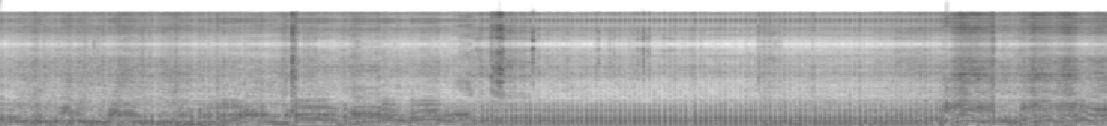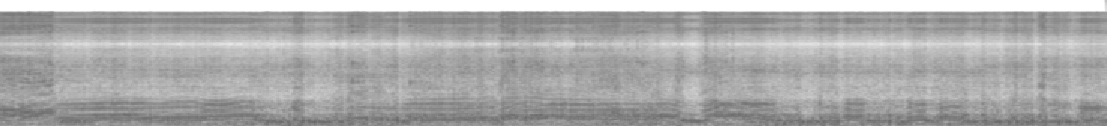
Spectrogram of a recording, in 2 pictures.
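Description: Dirt bike engine ridden hard, heard up close from the bike itself, its revs climbing and dropping again and again as the rider accelerates and shuts off.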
